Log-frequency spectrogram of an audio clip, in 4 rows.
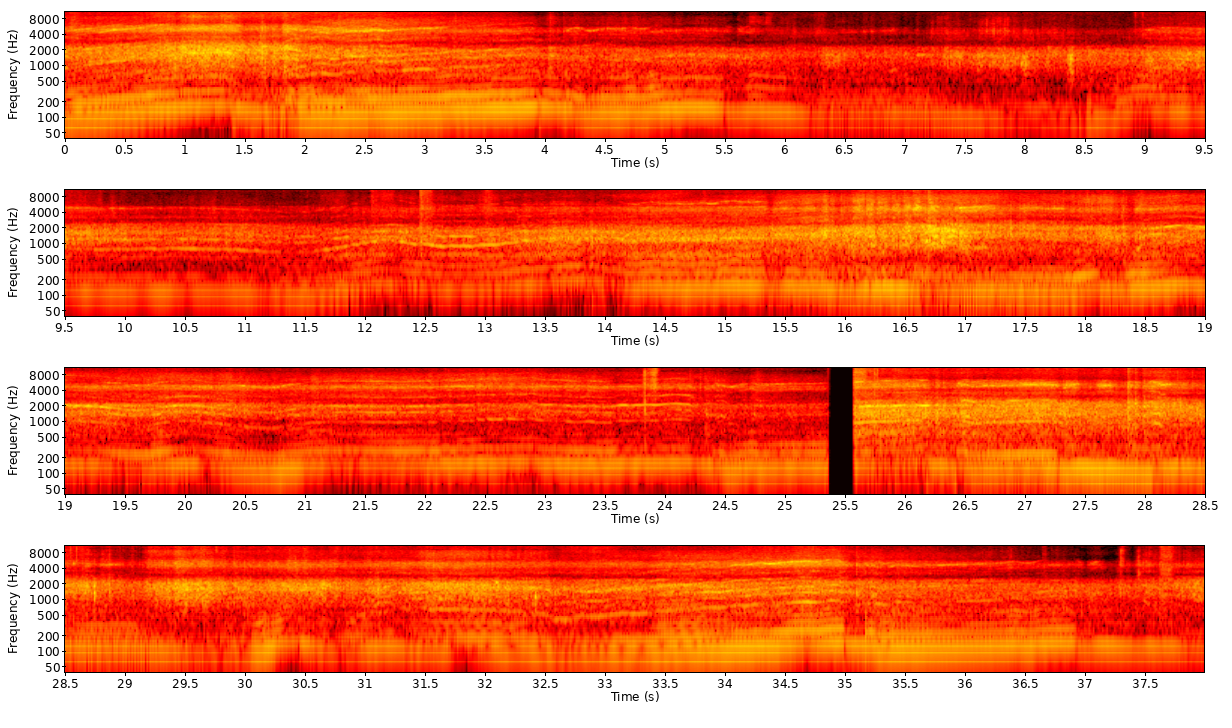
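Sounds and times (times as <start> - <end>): car engine revving: 0.0 - 37.9.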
